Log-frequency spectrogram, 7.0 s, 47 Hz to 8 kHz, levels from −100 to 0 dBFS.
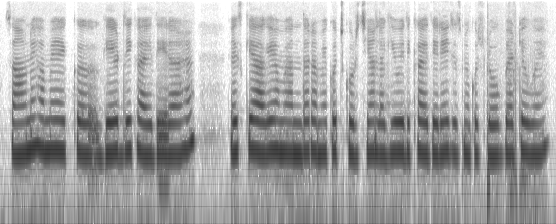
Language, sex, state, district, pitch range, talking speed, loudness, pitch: Hindi, female, Andhra Pradesh, Chittoor, 235-245 Hz, 240 wpm, -31 LUFS, 240 Hz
